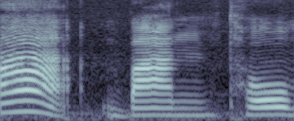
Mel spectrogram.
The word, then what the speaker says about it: บรรทม: ของ ไทย หมู่ บ้าน ทม อ่าน ว่า บรรทม ก็ หมาย ถึง นอน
